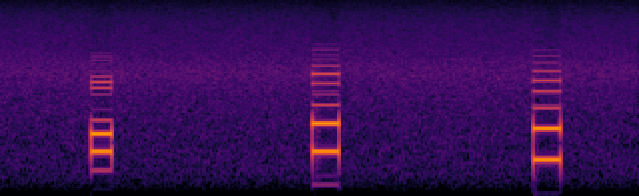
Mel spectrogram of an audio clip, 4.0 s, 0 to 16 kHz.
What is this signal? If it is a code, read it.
DTMF, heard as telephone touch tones, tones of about 130 ms. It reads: 7 9 2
